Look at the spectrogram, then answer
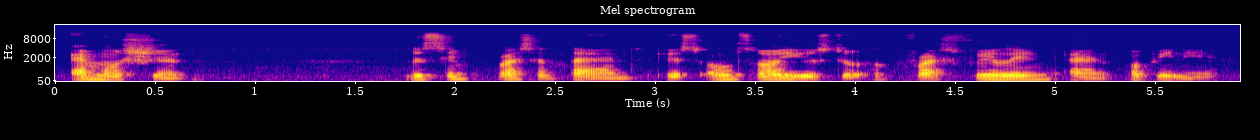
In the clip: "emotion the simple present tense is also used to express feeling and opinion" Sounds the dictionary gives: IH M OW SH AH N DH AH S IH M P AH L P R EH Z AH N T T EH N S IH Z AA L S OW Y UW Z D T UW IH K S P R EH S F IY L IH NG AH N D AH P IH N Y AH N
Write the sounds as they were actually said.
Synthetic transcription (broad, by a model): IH M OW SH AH N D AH S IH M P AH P R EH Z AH N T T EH N IH S AA L S OW Y UW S T UW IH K P R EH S F IY L IH NG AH N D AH P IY N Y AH N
